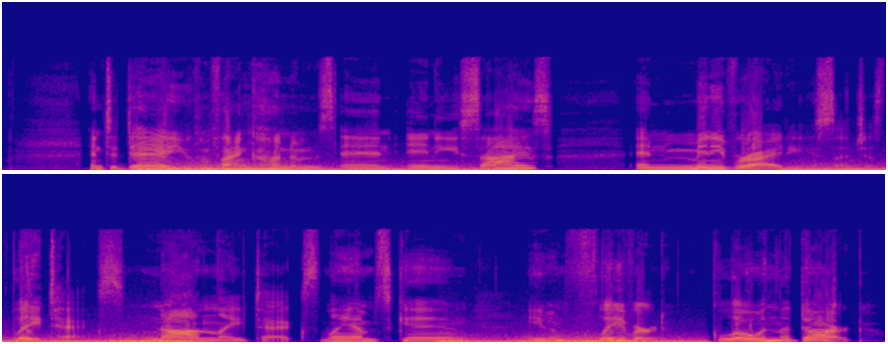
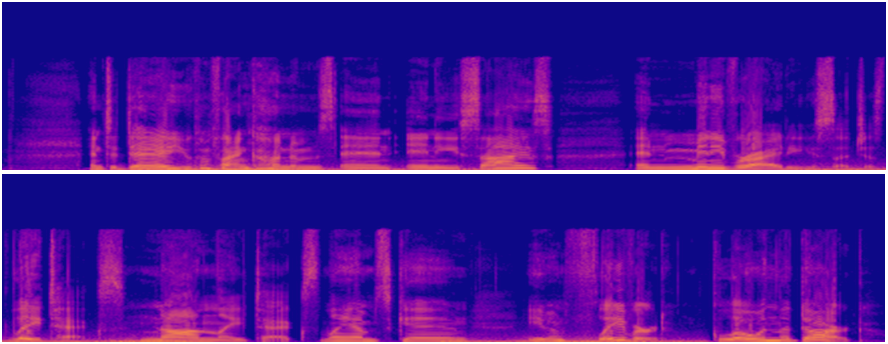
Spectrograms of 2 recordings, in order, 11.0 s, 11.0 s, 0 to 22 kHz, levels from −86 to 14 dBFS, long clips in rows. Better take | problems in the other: second | wind noise on the microphone; heavy; from 1 to 3.5 s, from 5 to 6.5 s and from 8 to 10 s; 9 dB below the speech; occasional gusts in the second

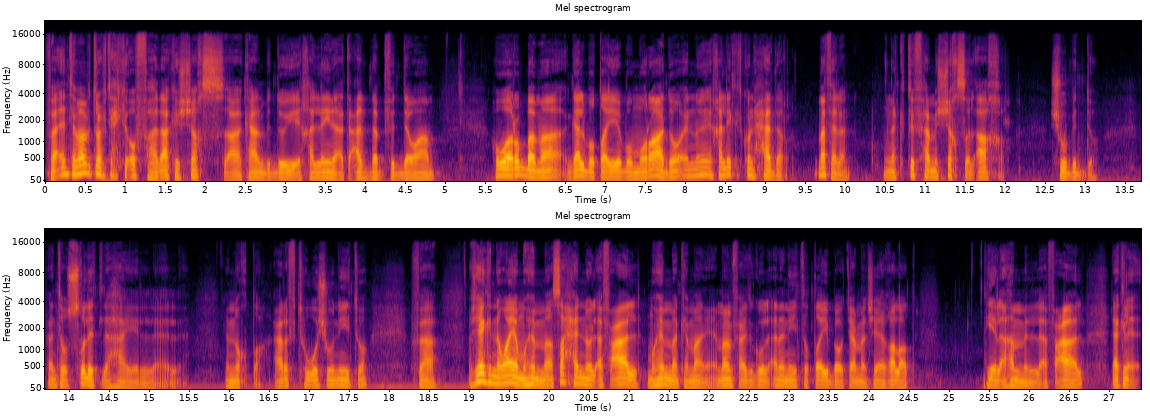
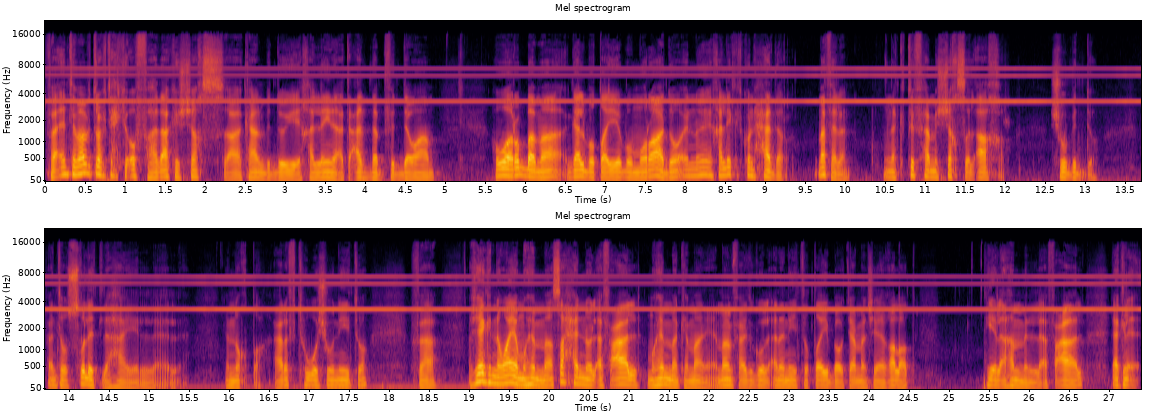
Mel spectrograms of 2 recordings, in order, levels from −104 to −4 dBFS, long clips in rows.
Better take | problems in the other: first | high-pitched whine; loud; throughout; 3.5 kHz, 10 dB below the speech

